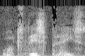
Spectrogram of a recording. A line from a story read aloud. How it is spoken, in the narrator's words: she whispered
